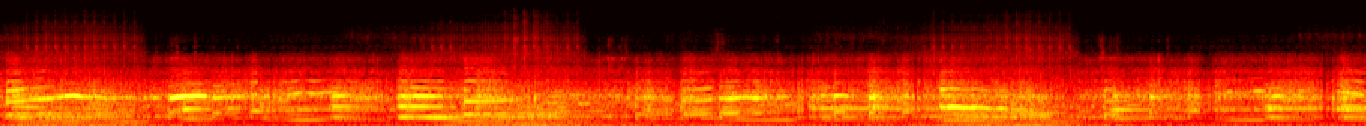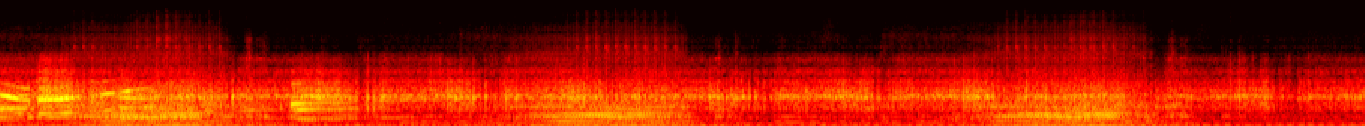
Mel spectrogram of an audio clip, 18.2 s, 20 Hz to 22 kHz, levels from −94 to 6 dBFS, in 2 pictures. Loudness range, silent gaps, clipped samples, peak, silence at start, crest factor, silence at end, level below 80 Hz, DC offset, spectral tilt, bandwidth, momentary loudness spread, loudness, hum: 11 LU; none; under 0.1%; -8 dBFS; 0 s; 18 dB; 0 s; -46 dBFS; under 0.1%; -7 dB/octave; 8.2 kHz; 17 LU; -27 LUFS; none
